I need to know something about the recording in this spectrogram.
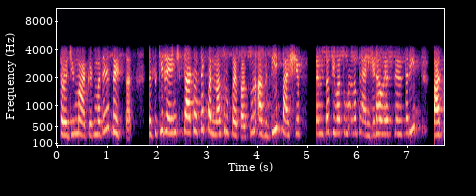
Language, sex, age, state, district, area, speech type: Marathi, female, 18-30, Maharashtra, Kolhapur, urban, conversation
